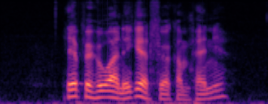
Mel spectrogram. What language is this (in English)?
Danish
